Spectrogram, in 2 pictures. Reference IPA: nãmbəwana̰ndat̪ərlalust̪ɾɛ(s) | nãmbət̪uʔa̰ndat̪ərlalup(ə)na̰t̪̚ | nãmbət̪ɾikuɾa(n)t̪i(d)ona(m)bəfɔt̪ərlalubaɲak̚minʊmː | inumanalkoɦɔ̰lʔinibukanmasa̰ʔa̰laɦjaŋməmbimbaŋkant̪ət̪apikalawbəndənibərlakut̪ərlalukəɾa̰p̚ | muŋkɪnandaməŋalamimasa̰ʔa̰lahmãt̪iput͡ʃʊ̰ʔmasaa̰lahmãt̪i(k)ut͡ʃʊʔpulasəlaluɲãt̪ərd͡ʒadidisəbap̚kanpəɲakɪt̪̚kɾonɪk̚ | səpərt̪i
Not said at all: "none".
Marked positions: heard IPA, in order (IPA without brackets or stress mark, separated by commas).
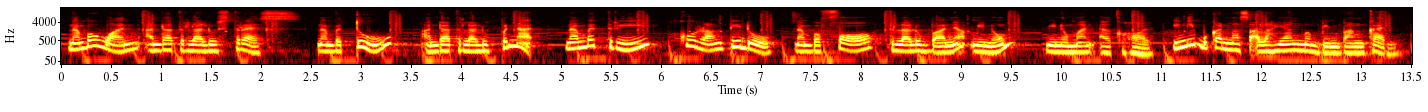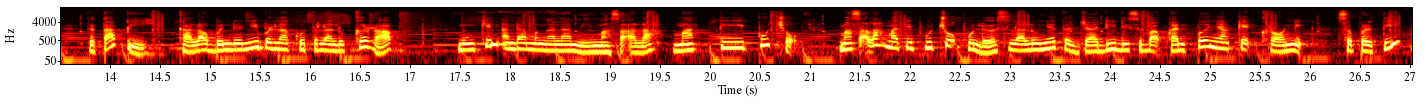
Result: s, ə, ŋ, d, m, p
